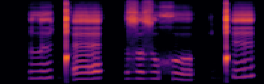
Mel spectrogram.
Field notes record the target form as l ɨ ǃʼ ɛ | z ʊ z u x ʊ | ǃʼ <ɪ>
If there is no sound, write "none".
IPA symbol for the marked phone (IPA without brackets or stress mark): ɪ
